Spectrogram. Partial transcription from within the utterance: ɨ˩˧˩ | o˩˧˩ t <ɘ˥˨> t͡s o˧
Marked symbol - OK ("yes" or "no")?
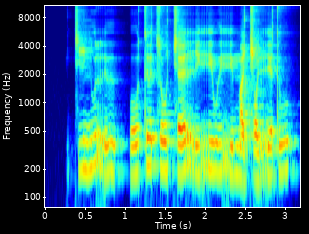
yes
